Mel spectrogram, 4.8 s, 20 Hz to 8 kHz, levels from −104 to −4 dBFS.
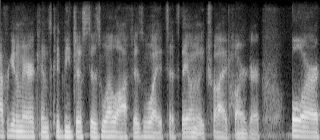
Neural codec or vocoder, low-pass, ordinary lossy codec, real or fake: codec, 44.1 kHz, 2.6 kbps, DAC; 7.2 kHz; Opus, 24 kbps; fake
